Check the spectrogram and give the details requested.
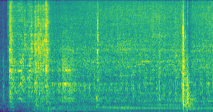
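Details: VW Golf GTI started after a radiator replacement, oil change and coolant top-up; the plastic oil filter housing had leaked and was dried off. It catches quickly and settles into a steady, even idle with no ticks, squeals or rattles.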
